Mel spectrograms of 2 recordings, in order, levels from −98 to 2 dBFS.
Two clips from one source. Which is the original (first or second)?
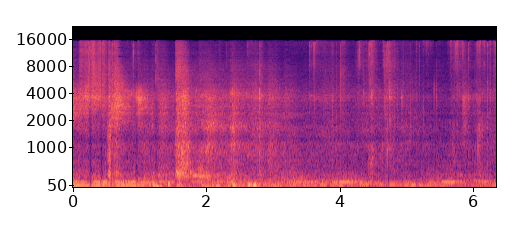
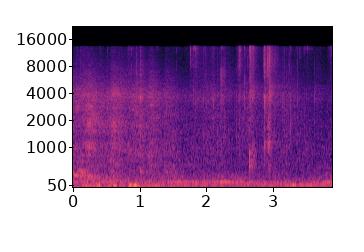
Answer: second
